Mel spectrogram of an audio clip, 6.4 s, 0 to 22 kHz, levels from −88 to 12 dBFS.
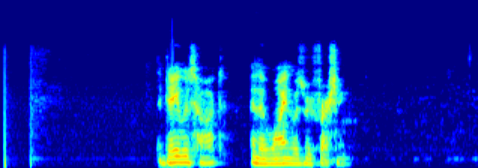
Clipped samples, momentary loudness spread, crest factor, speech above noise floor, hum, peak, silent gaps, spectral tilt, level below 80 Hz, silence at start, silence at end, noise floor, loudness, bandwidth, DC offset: under 0.1%; 16 LU; 24 dB; 54 dB; none; 0 dBFS; none; -6 dB/octave; -56 dBFS; 2.1 s; 1.75 s; -73 dBFS; -20 LUFS; 7.8 kHz; under 0.1%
